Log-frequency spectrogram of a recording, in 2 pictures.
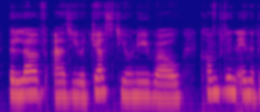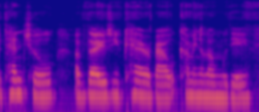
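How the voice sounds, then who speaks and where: A woman with a slightly croaky voice gives a casual spiritual card reading, chatty and self-deprecating. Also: medium pitch. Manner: chatty, warm asides, often laughs at herself. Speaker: intuitive card reader.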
